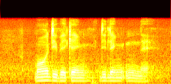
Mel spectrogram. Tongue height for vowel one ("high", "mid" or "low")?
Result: mid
